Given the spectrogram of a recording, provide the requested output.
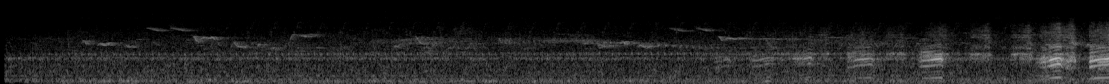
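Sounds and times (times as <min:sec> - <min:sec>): small birds chirping: 0:00.7 - 0:11.0.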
